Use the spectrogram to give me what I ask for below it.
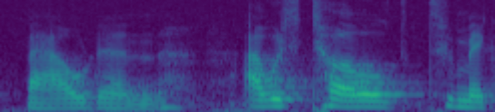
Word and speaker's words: Bowden: Carl Bowden, please take note, they pronounce their name Bowden.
